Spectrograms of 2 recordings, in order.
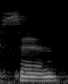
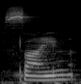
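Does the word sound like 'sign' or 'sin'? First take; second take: sin; sign. First: The word rhymes with 'pin', a short vowel. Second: The word rhymes with 'pine', a long vowel. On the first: The speaker calls it wrong. "We don't say sin" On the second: The speaker calls it right. "It's sine of theta"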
